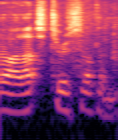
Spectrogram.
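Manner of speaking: ordinary delivery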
